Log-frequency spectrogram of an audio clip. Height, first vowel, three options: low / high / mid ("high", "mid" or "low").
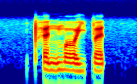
low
